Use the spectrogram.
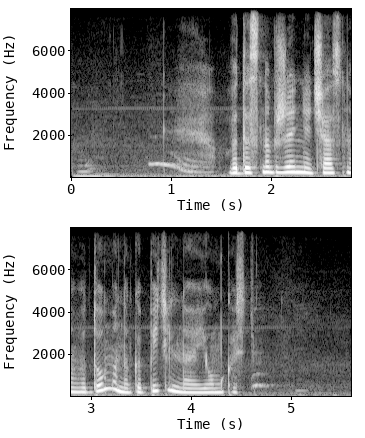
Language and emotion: Russian, neutral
